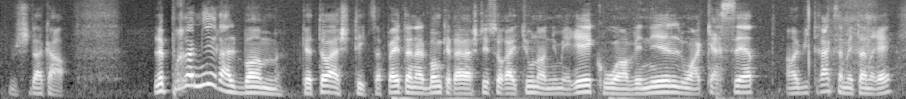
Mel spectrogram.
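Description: With a Quebec accent, a man speaks fairly quickly at medium pitch with fairly even intonation. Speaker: podcast host. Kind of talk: casual interview. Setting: outdoors at home.

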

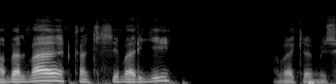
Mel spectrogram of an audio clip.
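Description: The man speaks at a very slow pace. The sound is dry and close with no echo, over a quiet background. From Quebec, Abitibi. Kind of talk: interview.

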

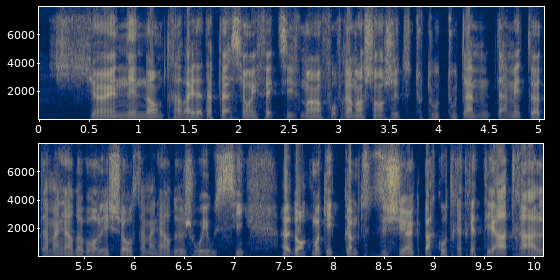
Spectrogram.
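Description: Recorded very cleanly against a silent background in a dry, close sound with no echo, a man with a bright, sharp tone and medium pitch talks at a fairly quick pace, with ordinary pitch variation and big swings in loudness. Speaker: actor. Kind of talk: casual chat.

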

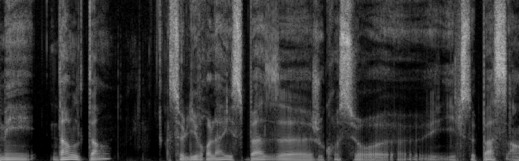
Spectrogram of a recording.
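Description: A man's fairly low voice, dry and close with no echo. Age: 30s. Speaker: podcast host, van-life traveller. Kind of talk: solo podcast monologue. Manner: halting, with fillers and repetitions.

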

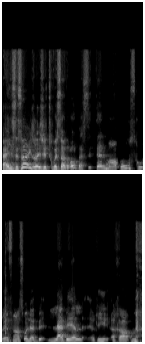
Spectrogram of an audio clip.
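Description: High in pitch, a woman speaks in an animated tone. Her pace is moderate and her pitch variation ordinary. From Quebec, Thetford Mines area. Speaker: livestream talk show host. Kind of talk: casual interview. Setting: live stream at home.

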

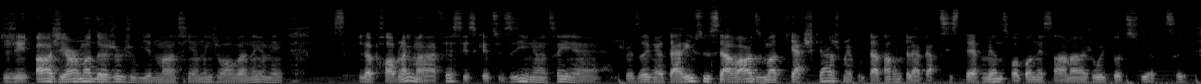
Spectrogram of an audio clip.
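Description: Fairly quick speech in a Quebec accent, with ordinary pitch variation. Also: man, fairly low pitch for a man. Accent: Québécois French. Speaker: gaming podcast co-host and game reviewer. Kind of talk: casual chat. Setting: live stream.

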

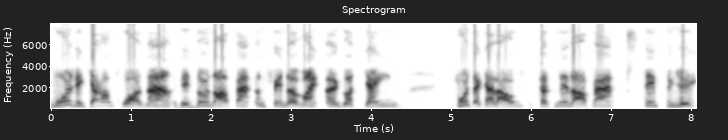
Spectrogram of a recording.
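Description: Speaking at a very slow pace, a woman uses a high pitch and fairly even intonation. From Quebec, Lac-Saint-Jean. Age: 40s. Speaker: caller. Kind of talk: call-in chat. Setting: phone call.

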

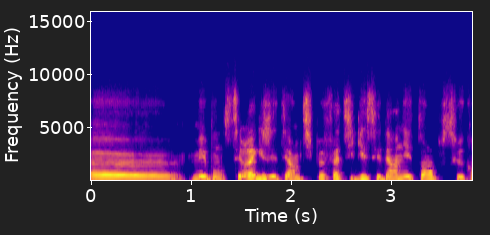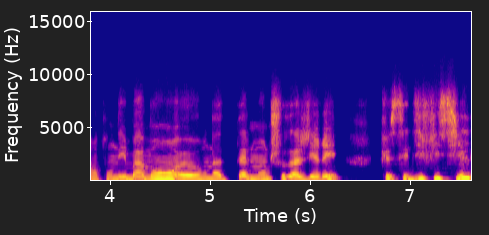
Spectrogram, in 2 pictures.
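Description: In a plain, everyday voice, a woman with a fairly high pitch talks at a moderate pace with fairly even intonation, the sound dry and close with no echo. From France. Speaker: independent author and audiobook narrator. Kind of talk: interview.

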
